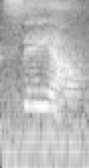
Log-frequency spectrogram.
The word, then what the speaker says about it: Seau: Andre Waters and Junior Seau if I was reading that I would not have known I would have thought that was so like both like your bow Beau I would have pronounced it so so even as instructors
